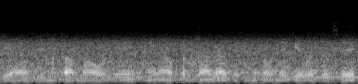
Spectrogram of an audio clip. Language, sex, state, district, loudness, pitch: Hindi, male, Rajasthan, Bikaner, -19 LUFS, 95 Hz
